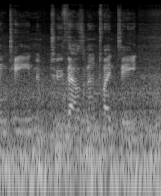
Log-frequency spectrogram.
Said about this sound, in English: In case you're wondering, yes, I am in the car again. In case you're also wondering, yes, this is hands-free, but thank you very much for your concern.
